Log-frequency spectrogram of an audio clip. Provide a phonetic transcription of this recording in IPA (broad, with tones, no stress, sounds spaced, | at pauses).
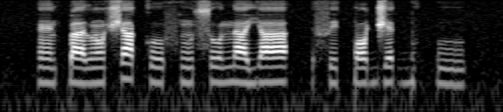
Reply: ɛ̃˨ k͡p a˨ l ɔ̃˨˦ ʃ a˦˨ k o˨ f ũ˨ s o˧ n a˧ j a˦ | f e˨ k͡p ɔ˨˦ d͡ʒ ɛ˧ ɡ͡b u˨ k͡p u˨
